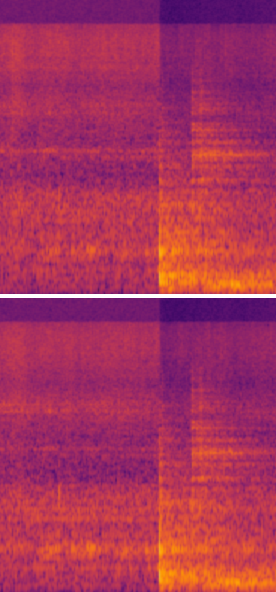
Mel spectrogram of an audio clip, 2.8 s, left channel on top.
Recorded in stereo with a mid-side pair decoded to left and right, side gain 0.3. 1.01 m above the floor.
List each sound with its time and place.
1.6 s a drawer: 35° right, 1.2 m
